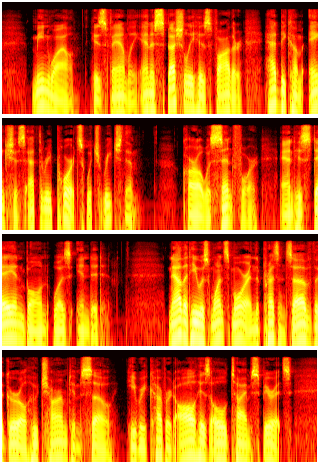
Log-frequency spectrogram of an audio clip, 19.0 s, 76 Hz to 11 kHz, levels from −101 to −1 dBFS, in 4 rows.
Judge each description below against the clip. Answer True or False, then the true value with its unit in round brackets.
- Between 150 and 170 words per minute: True (160 wpm)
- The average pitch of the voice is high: False (90 Hz)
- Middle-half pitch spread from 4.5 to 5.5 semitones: True (5.0 semitones)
